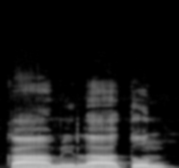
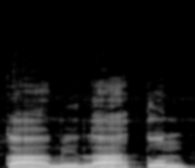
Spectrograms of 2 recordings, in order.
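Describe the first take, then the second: First: The word ends with the syllable 'tun'. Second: The word ends with the syllable 'tun'.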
